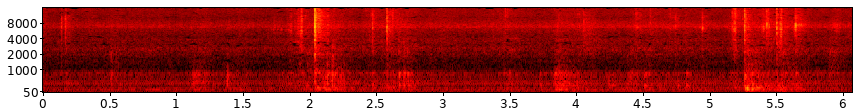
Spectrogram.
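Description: A guinea pig eating fresh greens and moving about on the plastic floor of its cage: irregular small clicks and rustles, with two louder taps, one about two seconds in and one about five seconds in.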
